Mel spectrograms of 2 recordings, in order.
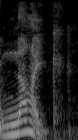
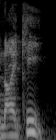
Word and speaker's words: Nike: with bike or does it rhyme with spiky?" And click and ticked the right one. He he ticked spiky and sent it back to him.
